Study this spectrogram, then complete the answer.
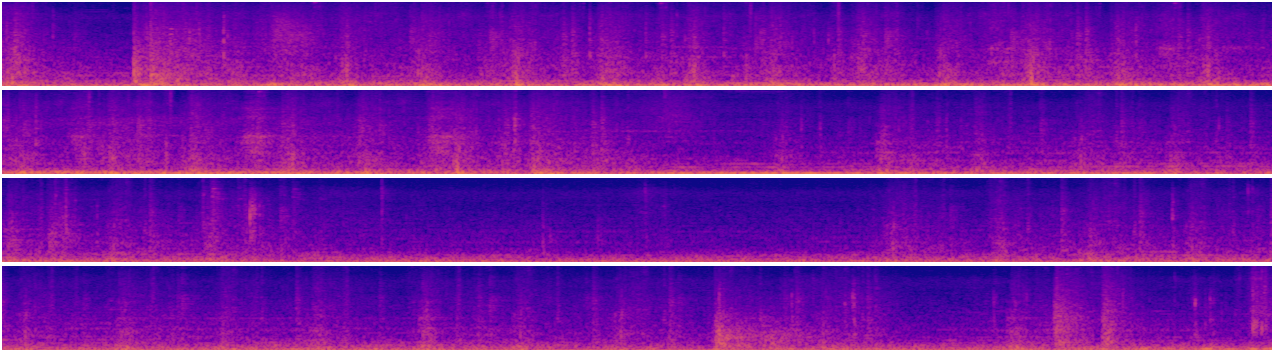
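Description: Heavy metal footsteps clank and thud on a hard floor.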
